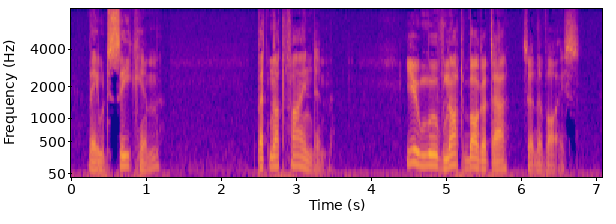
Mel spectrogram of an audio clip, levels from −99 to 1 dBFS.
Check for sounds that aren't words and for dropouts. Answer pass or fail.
pass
